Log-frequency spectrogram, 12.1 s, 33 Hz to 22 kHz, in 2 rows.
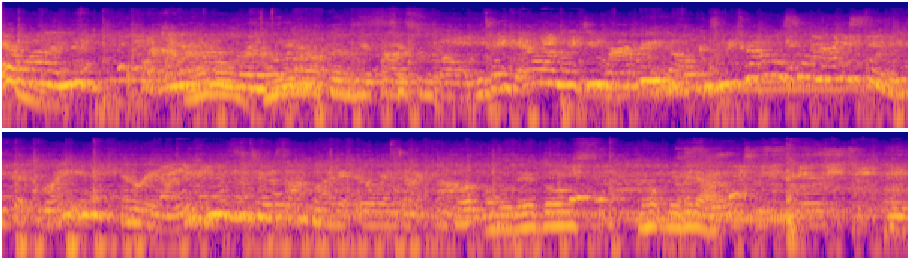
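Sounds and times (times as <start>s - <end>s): background music: 0.0s - 12.0s
indistinct talking: 0.0s - 12.0s.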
